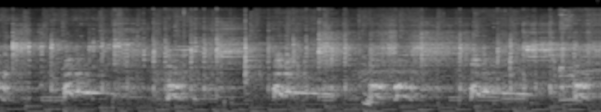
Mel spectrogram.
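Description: Poppy the Booty Shaking Pug, a battery-powered Zuru Pets Alive toy dog, playing its dance song: a steady beat with short yapping barks that fall in pitch, about one a second.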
